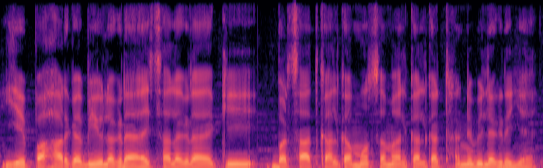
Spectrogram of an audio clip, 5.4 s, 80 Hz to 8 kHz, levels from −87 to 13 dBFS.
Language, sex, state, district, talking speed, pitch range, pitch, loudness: Hindi, male, Bihar, Araria, 275 wpm, 105-110 Hz, 105 Hz, -16 LUFS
